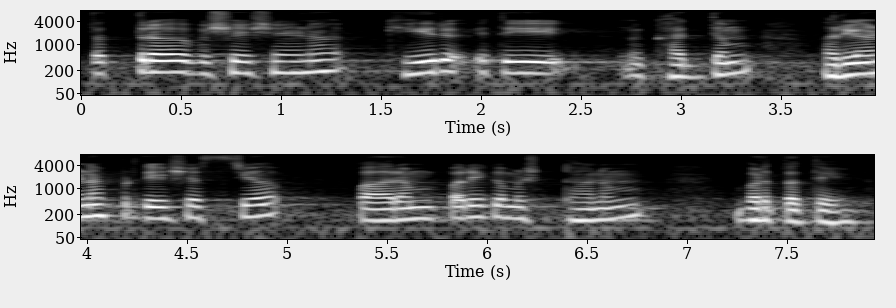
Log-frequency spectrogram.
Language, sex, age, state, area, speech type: Sanskrit, male, 18-30, Haryana, urban, spontaneous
